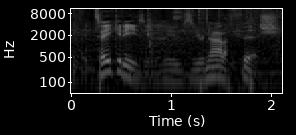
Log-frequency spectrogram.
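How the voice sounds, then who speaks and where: A man's voice: mid-range voice, very animated, a little fast, lightly acted. Guy doing friendly young speakeasy boss, old radio play, medium voice, music in back. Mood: concerned, friendly. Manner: easygoing, chummy. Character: young, friendly, well-to-do male speakeasy owner. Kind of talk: 1940s radio acting.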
